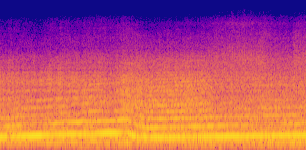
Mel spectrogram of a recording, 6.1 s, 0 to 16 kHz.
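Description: Infiniti G35's V6 with a Vibrant resonator and muffler-delete exhaust, heard loud from inside the cabin during a hard pull. The engine note climbs, drops sharply with an upshift about two and a half seconds in, then climbs again in the next gear.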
